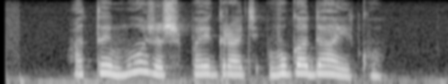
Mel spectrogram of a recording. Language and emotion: Russian, positive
